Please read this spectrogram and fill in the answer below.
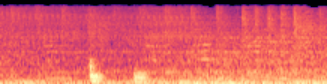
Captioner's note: gulps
